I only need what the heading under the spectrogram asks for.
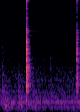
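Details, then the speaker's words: Amplifier on the bench, speaker output at full volume: sharp isolated clicks about once a second with humming; ticking from the top speaker only, owner suspects a bad capacitor. "Why is it making that noise? Bad capacitor. Okay, we got sound out of it. It does work. It's tapping. Yeah, humming and tapping."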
